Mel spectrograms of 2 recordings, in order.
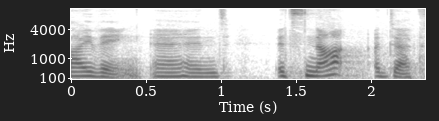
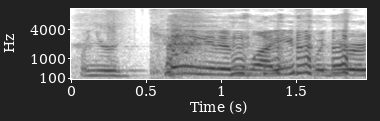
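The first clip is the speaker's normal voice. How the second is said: louder, laughing through the words; host laughing along with her guest; 4 semitones higher, 11 dB louder than usual. Real, not acted. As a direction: giggle it out.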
